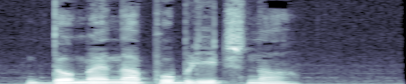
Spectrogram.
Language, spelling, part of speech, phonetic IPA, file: Polish, domena publiczna, noun, [dɔ̃ˈmɛ̃na puˈblʲit͡ʃna], Pl-domena publiczna.ogg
